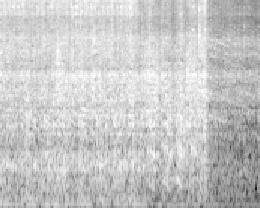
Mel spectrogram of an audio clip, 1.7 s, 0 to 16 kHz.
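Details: Chevy Nova 350 V8 with 4-speed, valve cover off, cranking on the starter with one plug out for a compression test on a suspected dead cylinder; brief even churning, readings roughly 140–150 psi. Normal compression.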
